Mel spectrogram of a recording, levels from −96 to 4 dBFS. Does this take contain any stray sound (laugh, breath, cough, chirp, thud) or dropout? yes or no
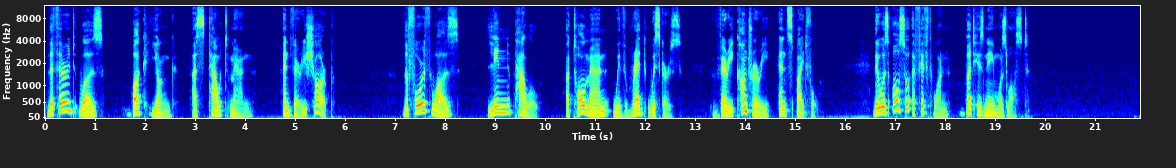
no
